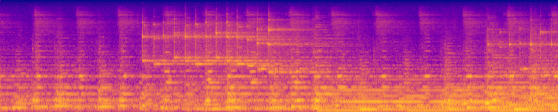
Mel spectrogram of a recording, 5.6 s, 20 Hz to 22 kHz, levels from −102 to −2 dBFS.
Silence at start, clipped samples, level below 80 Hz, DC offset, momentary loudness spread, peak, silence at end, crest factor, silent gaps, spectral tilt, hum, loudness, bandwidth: 0 s; under 0.1%; -54 dBFS; under 0.1%; 7 LU; -4 dBFS; 0 s; 16 dB; none; -5.5 dB/octave; none; -20 LUFS; 15.5 kHz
